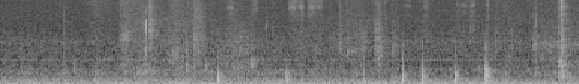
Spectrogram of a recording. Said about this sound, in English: And let's draw a little picture here.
